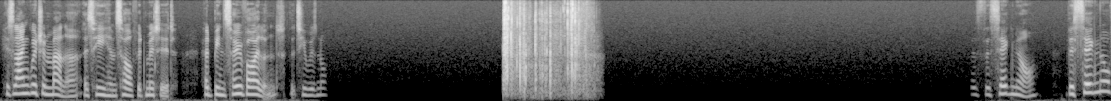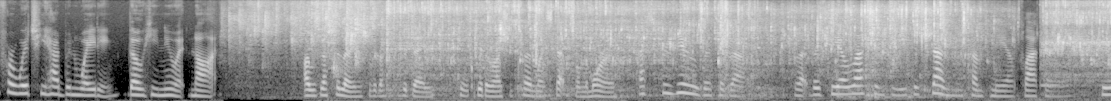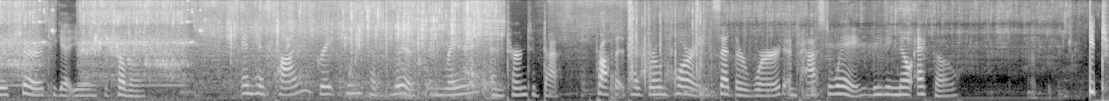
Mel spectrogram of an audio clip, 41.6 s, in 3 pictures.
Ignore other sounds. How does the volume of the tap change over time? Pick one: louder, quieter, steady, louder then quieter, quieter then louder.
quieter.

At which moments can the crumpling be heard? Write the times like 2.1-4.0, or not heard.
6.3-7.5, 35.6-38.2.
